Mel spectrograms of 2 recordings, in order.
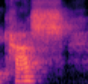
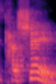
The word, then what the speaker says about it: Kache: just alerted me that i've been saying your last name wrong and oh i wish you would have corrected me i'm so sorry i say kash and it's cachet right yes that's okay you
